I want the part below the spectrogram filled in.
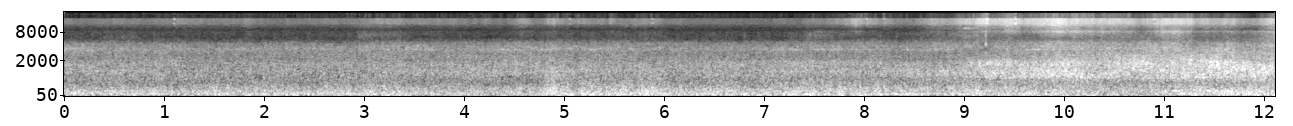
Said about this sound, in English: See the big Air France taxiing up as the Delta heads out.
